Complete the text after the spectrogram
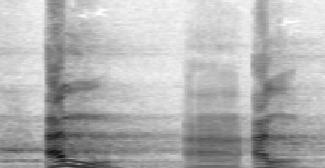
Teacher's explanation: kita sebut al tu a tu dengan nipiskan A dan kita matikan sungguh-sungguh lam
